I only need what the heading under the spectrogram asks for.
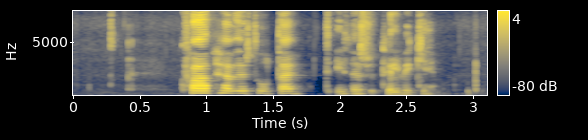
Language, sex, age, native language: Icelandic, female, 40-49, Icelandic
